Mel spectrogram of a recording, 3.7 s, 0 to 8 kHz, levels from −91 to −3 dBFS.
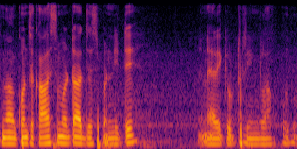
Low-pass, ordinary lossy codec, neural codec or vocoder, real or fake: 7.2 kHz; none; none; real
